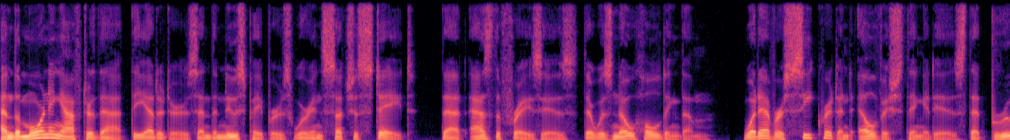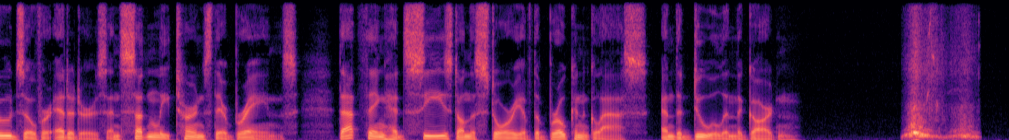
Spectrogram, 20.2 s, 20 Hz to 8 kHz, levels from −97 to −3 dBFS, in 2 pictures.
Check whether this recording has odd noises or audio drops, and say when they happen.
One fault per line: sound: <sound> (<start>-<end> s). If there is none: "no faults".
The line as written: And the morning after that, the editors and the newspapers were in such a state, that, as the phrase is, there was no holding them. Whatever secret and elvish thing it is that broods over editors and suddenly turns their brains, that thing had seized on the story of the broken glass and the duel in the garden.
sound: whoosh (19.1-19.9 s)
